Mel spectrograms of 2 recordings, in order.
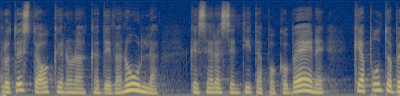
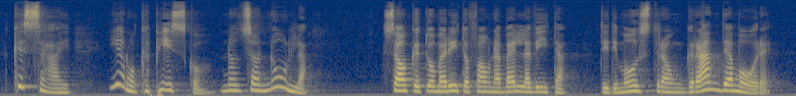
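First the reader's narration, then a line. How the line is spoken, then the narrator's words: Baron, veiled menacing exclamation. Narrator (Italian): esclamò il barone con voce gravida di sorde minacce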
